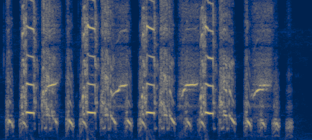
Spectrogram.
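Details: Partridge hunting call: loud grating, squawky notes in tight repeated bursts with some whistled overtones, delivered at a fast pace.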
